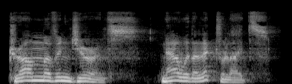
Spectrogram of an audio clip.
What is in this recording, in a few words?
announcer drums one; announcer dlc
